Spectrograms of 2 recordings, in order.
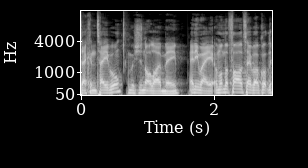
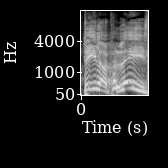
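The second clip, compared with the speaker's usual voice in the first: high, pleading plea to the dealer; mock pleading; 13 semitones higher, much slower than usual. Self-dealing player begs the deck, pleading, high. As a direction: beg the cards like a desperate gambler.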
